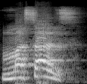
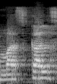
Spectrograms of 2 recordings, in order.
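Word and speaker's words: muscles: यहाँ पर भी देखिए मसल्स, मसल्स मसल्स, यहाँ पे मस्कल्स नहीं पढ़ रहे, यहाँ पर भी सी साइलेंट है।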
